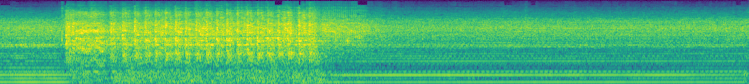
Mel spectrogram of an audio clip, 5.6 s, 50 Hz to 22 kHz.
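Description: A '67 Dodge Dart's engine cranks hard for about two seconds with rapid, rhythmic churning that fails to catch, then stops, leaving a steady background hum.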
